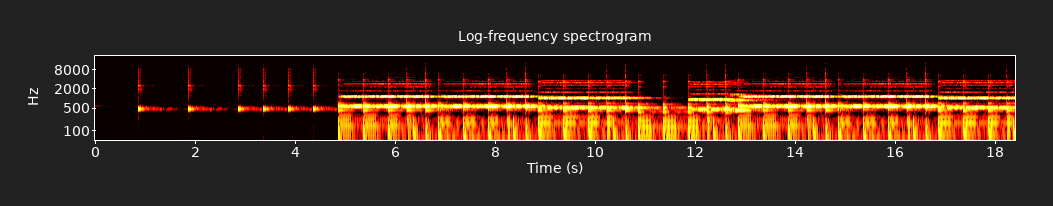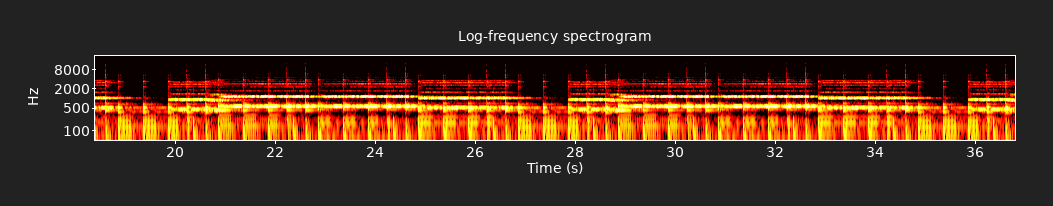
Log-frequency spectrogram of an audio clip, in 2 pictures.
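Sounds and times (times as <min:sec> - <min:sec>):
person singing interlude first voice part: 0:04.9 - 0:11.0, 0:11.9 - 0:19.1, 0:19.9 - 0:27.0, 0:27.9 - 0:35.0, 0:35.9 - 0:36.7.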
